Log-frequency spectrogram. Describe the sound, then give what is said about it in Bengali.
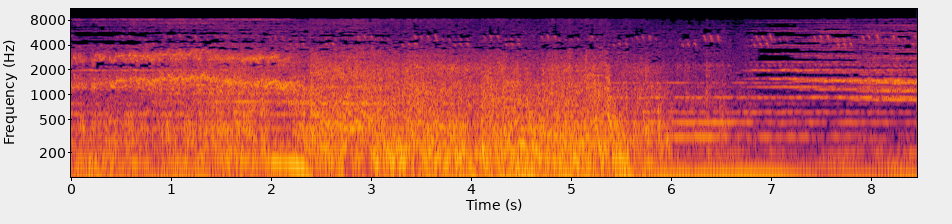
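Car braking hard and swerving to the roadside, a loud sustained roar of tires and engine that turns into high squealing, whining tones as the vehicle stops. “প্রাণপণ শক্তি দিয়ে গাড়িটা আওয়াজ তুলে রাস্তার একেবারে কিনারায় চলে এলো, তারপর বিকট আওয়াজ তুলে ব্রেক কষে দাঁড়ালো গাড়িটা।”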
